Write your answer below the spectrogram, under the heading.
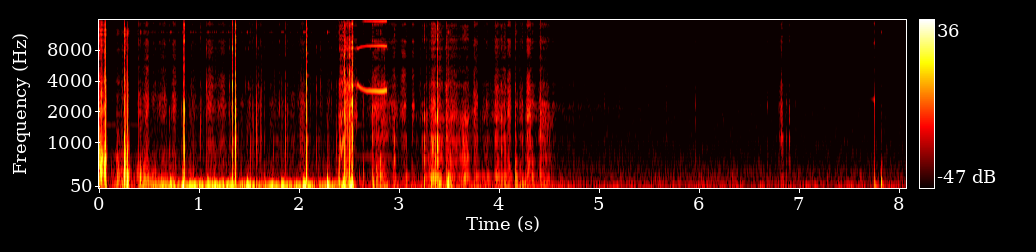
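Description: Water splashing and pattering with a rapid clatter of knocks, typical of paddling and handling aboard a sea kayak, plus one short high squeak about two and a half seconds in. It cuts to near quiet at about four and a half seconds, leaving only a few faint clicks.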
